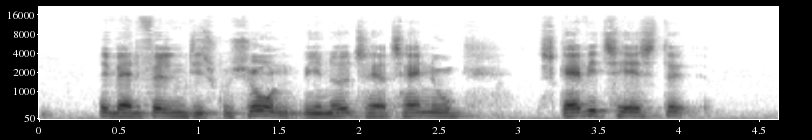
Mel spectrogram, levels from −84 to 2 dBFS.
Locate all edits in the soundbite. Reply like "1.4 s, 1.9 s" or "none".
none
